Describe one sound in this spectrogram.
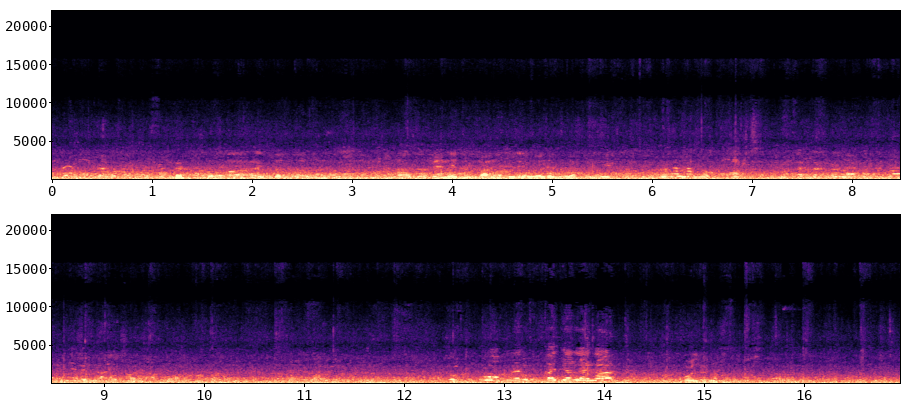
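A large crowd murmurs with many voices outdoors.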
